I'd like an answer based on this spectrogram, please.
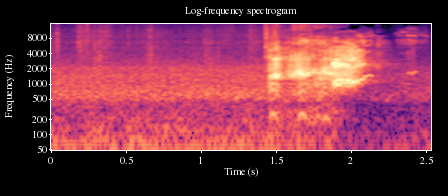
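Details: Adult male Great Dane scolding Great Dane puppies to teach boundaries and respect: one harsh, rough bark-growl burst about half a second long after a stretch of steady background noise.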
